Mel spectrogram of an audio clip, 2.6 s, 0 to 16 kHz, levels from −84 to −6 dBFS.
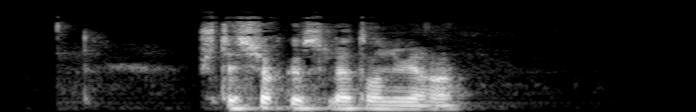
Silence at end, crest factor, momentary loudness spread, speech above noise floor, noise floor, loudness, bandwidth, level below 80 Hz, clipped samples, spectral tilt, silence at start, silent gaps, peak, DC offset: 0.9 s; 18 dB; 8 LU; 62 dB; -78 dBFS; -16 LUFS; 9.4 kHz; -62 dBFS; under 0.1%; -4.5 dB/octave; 0.75 s; none; 0 dBFS; under 0.1%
